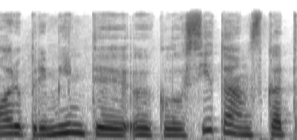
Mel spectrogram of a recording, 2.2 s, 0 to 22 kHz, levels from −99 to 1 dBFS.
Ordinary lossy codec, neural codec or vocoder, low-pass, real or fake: Opus, 64 kbps; vocoder, 44.1 kHz, 128 mel bands, Pupu-Vocoder; 14.4 kHz; fake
